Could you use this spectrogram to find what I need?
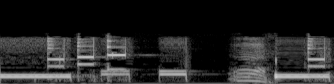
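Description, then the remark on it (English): A run of loud electronic telephone line tones from a dropped phone line, with steady beeps and dual-pitch bursts switching on and off, broken briefly by a warbling voice-like sound midway. “And in order to lose the phone line, like everybody had to lay on the switch, right?”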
